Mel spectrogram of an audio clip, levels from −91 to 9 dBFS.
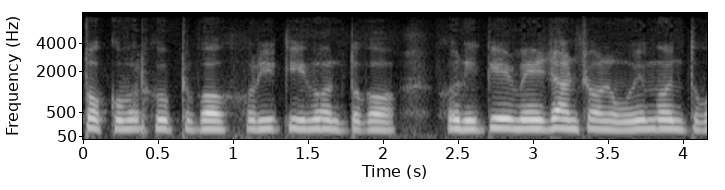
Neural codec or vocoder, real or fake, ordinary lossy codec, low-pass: codec, 16 kHz, 0.8 kbps, ZipCodec; fake; none; 7.2 kHz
